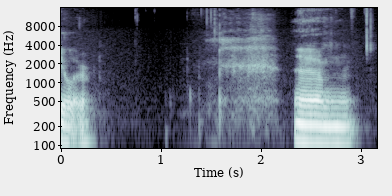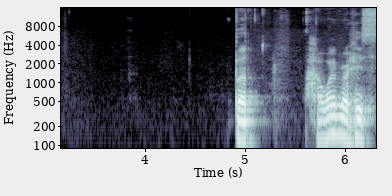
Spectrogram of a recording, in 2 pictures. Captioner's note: pause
